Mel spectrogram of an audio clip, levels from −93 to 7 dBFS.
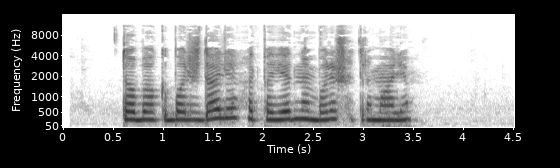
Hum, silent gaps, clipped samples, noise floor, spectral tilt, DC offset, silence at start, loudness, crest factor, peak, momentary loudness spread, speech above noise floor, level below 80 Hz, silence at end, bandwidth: none; none; under 0.1%; -68 dBFS; -4.5 dB/octave; under 0.1%; 0.6 s; -19 LUFS; 14 dB; -6 dBFS; 5 LU; 49 dB; -58 dBFS; 1.05 s; 10.5 kHz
